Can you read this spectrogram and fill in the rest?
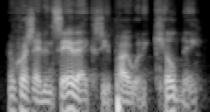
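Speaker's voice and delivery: ordinary talk, nothing marked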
